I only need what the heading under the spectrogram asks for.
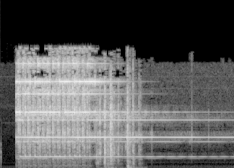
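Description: One telephone ring on an outgoing call to Statoil: a bright, loud, metallic bell tone that sounds for about a second, with a couple of clattering bursts, then fades out gradually. No one speaks.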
